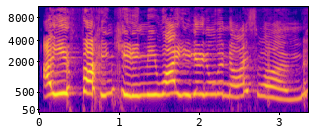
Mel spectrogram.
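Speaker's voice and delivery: high, loud mock outrage. Real, not acted. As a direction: protest loudly and fast. Outraged at unfair drinks.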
